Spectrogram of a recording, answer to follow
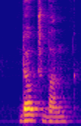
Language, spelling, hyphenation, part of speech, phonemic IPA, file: Dutch, doodsbang, doods‧bang, adjective, /doːtsˈbɑŋ/, Nl-doodsbang.ogg
- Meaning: 1. fearing death, scared of dying 2. scared to death, gravely anguished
